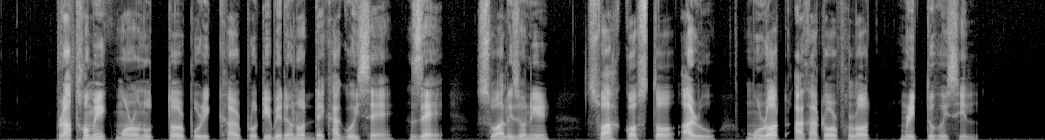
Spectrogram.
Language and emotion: Assamese, neutral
